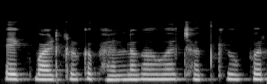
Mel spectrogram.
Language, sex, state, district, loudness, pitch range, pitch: Hindi, female, Bihar, Patna, -18 LUFS, 225-240 Hz, 235 Hz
